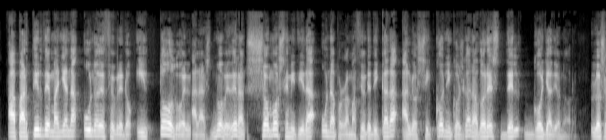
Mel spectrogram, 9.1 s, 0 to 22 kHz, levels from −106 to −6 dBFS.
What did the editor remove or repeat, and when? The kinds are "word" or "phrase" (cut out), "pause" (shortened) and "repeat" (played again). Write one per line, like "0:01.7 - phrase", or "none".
0:02.2 - word
0:02.9 - word
0:03.7 - word
0:05.5 - word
